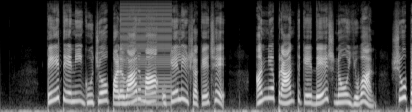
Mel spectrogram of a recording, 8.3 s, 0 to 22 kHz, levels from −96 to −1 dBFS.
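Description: From 2.39 s to 3.43 s, ending just before "શકે છે", a GSM phone buzz sits under the speech, about 16 dB below it. A nearby 2G handset on a call was pulsing its transmitter 217 times a second, and the audio circuitry rectified those radio bursts into sound. The result is a hard, raspy, steady buzz at 217 Hz, rich in harmonics. Mains hum would be a smoother tone at 50 or 60 Hz.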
